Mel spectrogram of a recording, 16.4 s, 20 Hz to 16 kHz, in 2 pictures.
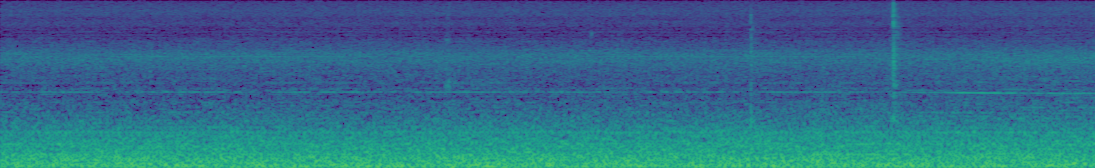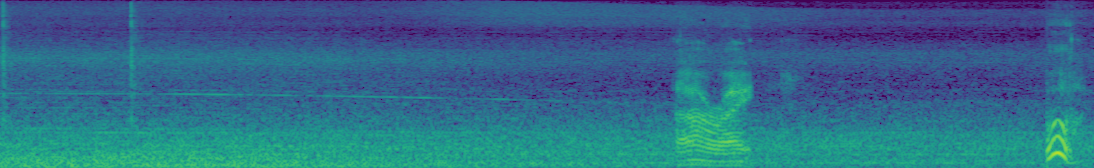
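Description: Airbus A321 engines drone in flight in the X-Plane 11 flight simulator, a steady broadband roar from inside the aircraft, with a brief soft click and chime near the end.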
